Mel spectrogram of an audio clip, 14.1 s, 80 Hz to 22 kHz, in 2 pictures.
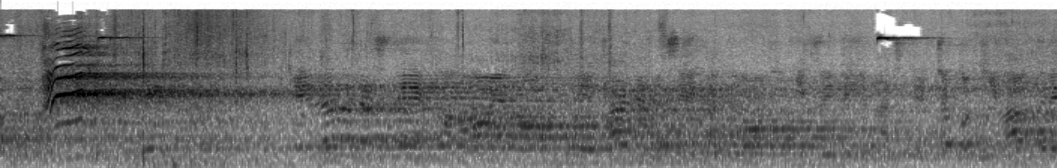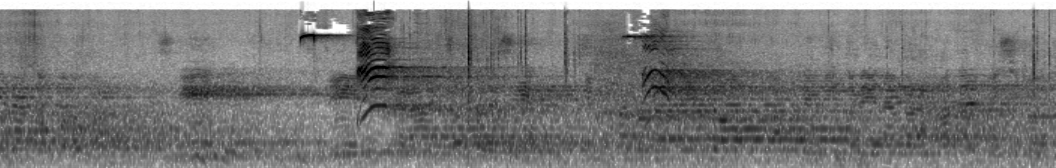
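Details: Captive beluga during a public training session at Nagoya Port Aquarium on 24 March 2018, 16:30 show: sharp rising whinny-like squeals with rich overtones near the start and again around nine to twelve seconds, over steady talking and thin high whistle tones.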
